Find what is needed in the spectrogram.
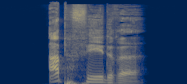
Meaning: inflection of abfedern: 1. first-person singular dependent present 2. first/third-person singular dependent subjunctive I
- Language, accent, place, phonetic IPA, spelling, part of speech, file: German, Germany, Berlin, [ˈapˌfeːdʁə], abfedre, verb, De-abfedre.ogg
